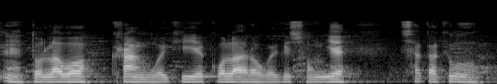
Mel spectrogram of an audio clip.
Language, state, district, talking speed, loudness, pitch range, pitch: Kokborok, Tripura, West Tripura, 145 wpm, -20 LUFS, 115-125 Hz, 120 Hz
